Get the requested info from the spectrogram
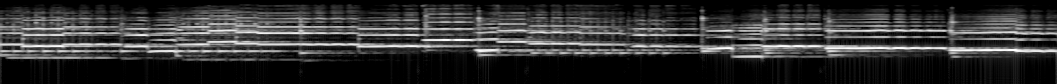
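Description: Piccolo and xylophone duet: the piccolo plays a lyrical melody of held and moving high notes, with sharp xylophone strikes sounding beneath and between them.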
